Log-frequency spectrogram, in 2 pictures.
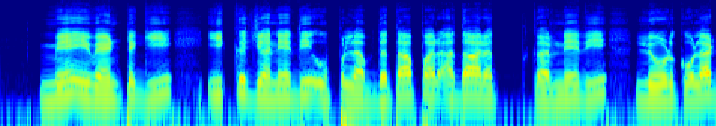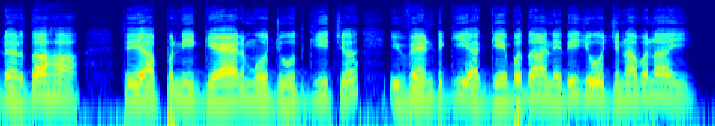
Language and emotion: Dogri, fearful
